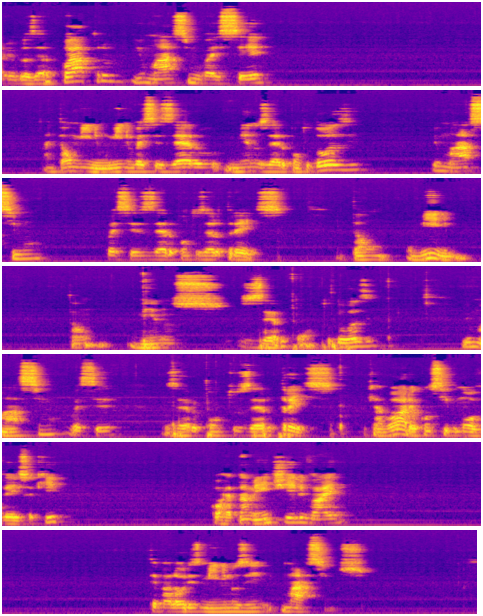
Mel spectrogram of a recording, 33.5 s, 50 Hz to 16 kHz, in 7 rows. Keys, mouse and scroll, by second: 11.9 Escape, 13.7 click, 14.2 click, 15.7 -, 16.9 0, 17.2 ., 17.5 1, 17.6 2, 18.1 Return, 19.5 click, 20.8 0, 21.1 ., 21.6 0, 21.9 3, 22.4 Return, 23.6 g.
